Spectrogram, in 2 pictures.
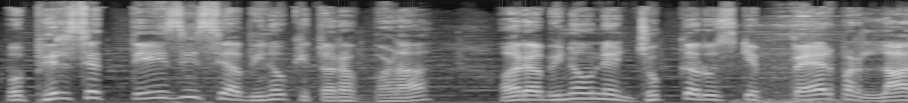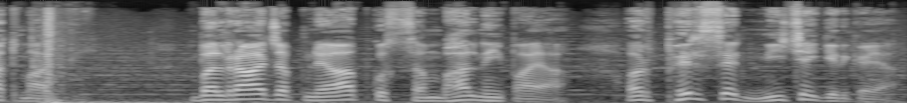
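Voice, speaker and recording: A man's voice: fairly high pitch, animated, moderate pace, faint music behind. A man narrating a scripted audio drama story in a dramatic style.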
